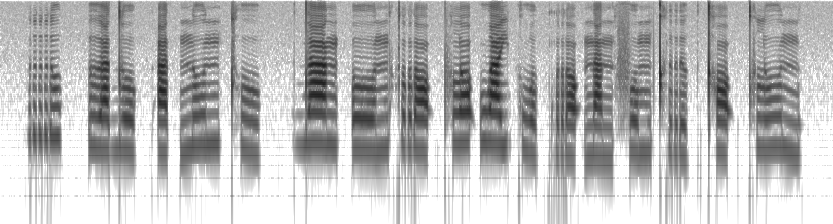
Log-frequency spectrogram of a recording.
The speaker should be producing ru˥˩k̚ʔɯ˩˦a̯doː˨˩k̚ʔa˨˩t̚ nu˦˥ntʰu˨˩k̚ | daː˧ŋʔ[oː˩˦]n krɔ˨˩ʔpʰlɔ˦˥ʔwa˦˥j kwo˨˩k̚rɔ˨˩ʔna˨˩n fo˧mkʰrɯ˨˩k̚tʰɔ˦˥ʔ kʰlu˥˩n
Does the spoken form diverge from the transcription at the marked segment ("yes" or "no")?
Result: no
